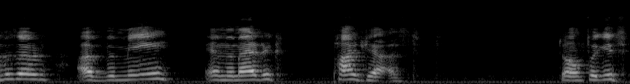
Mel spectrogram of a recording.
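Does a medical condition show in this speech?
Yes: cerebral palsy.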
